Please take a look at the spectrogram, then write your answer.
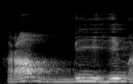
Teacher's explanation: Rabbihim, roknya tebal. Bihim ini nggak boleh dengung juga.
